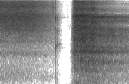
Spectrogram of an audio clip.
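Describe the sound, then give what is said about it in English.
A person takes a deep breath during a relaxation exercise: a long, soft inhale, a brief silent pause, then a louder, airy exhaling sigh that trails off. “Take a nice deep breath like this.”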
